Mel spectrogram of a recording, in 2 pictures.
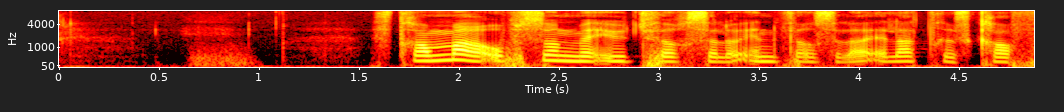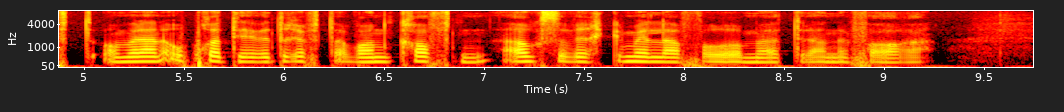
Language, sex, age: Norwegian, female, 23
